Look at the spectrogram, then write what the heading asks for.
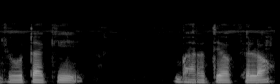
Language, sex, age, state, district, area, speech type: Odia, male, 18-30, Odisha, Nuapada, urban, spontaneous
